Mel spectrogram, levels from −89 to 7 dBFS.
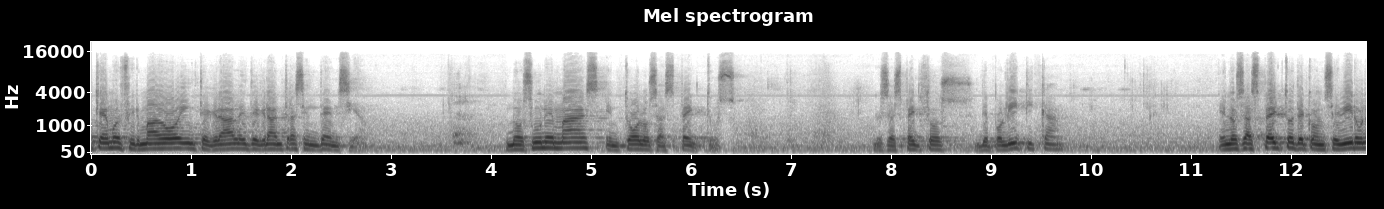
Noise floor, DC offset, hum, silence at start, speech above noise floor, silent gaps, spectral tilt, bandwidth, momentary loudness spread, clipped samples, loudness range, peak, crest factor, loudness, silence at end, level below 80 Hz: -38 dBFS; under 0.1%; none; 0 s; 20 dB; none; -6 dB/octave; 15 kHz; 23 LU; under 0.1%; 6 LU; -4 dBFS; 16 dB; -19 LUFS; 0 s; -56 dBFS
